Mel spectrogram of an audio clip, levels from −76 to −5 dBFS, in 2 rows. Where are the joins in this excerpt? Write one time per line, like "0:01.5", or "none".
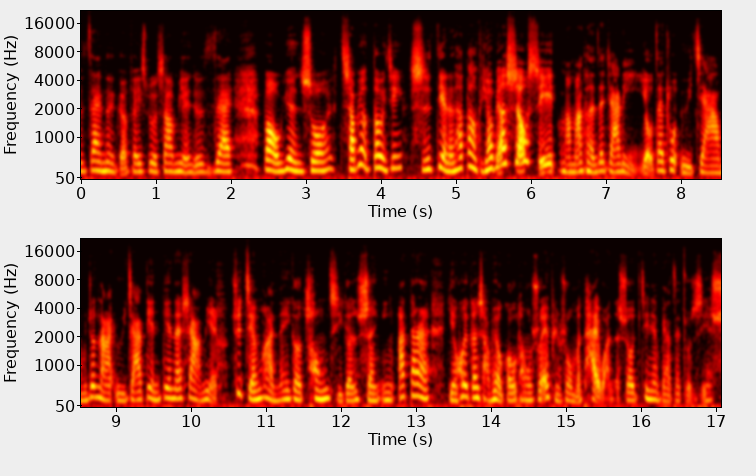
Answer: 0:06.3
